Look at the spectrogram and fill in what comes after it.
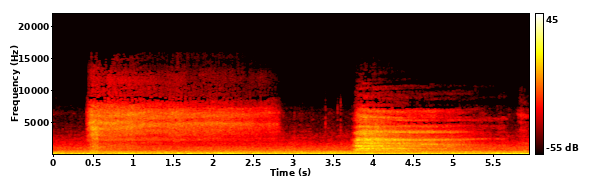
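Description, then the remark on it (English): A long, deep inhale through the nose followed by a slower, airy exhale through the mouth, the second of three big breaths, fairly loud, with a low steady rumble underneath and no talking. “Breath number two.”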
